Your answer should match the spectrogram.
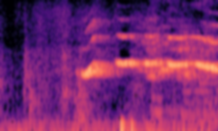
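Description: A high, whistle-like tone starts a little under a second in, glides up, holds steady for about a second and a half, then bends down at the end. A few soft low thumps sound under it.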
